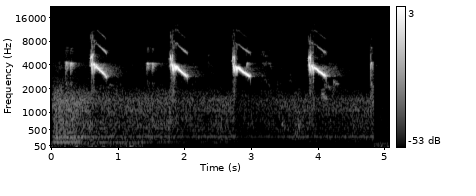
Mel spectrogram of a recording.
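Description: A Carolina Wren gives four sharp, high, downslurred notes, each about a second apart, with a few faint softer chips between them.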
